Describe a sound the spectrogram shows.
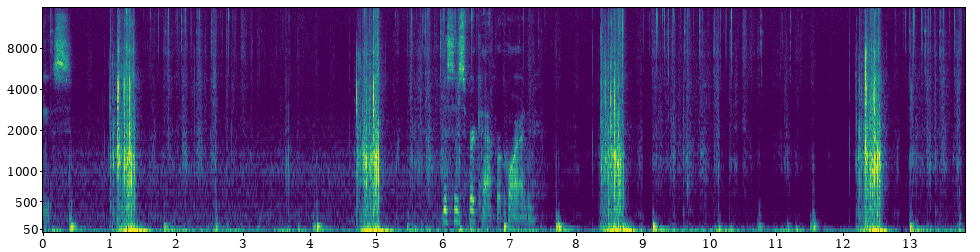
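Playing cards shuffle and riffle in quick bursts.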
